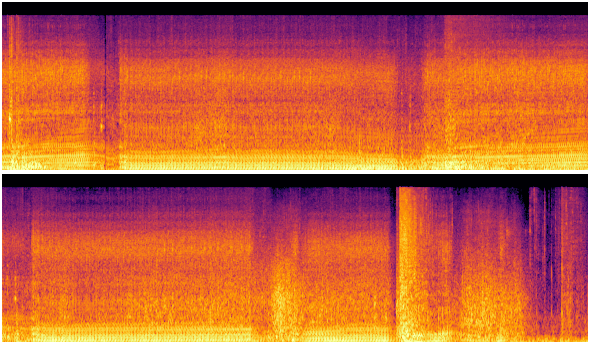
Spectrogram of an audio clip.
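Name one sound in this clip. An off-road buggy engine revs and drops as the buggy drives over rough ground.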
